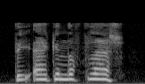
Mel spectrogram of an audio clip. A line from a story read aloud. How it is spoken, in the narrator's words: she gasped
